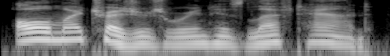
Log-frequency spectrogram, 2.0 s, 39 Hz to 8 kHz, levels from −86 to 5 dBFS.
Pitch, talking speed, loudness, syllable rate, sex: 140 Hz, 245 wpm, -18 LUFS, 6.2 syllables/s, female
